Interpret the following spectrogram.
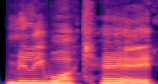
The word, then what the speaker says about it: Milwaukee: It's pronounced Milwaukee.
